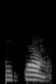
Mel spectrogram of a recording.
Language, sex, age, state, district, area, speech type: Kannada, female, 60+, Karnataka, Kodagu, rural, conversation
